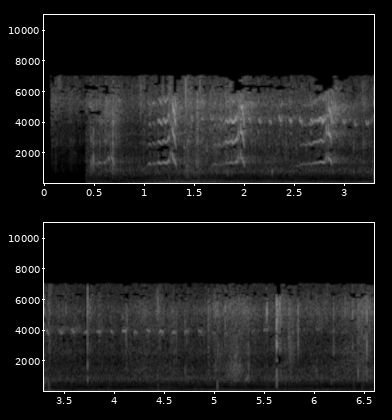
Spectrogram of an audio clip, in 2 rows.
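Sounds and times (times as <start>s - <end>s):
wooden duck calls: 0.4s - 5.5s.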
